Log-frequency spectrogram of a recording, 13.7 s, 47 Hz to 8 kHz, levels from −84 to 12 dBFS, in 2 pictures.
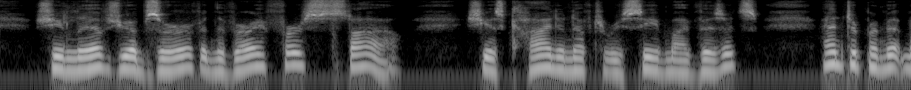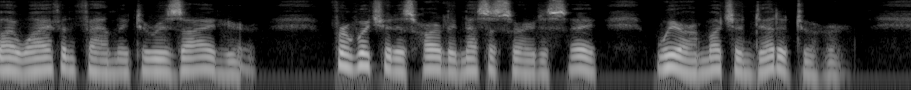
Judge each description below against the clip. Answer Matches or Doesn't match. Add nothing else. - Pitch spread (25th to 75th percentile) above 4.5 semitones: Doesn't match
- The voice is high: Doesn't match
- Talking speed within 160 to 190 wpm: Matches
